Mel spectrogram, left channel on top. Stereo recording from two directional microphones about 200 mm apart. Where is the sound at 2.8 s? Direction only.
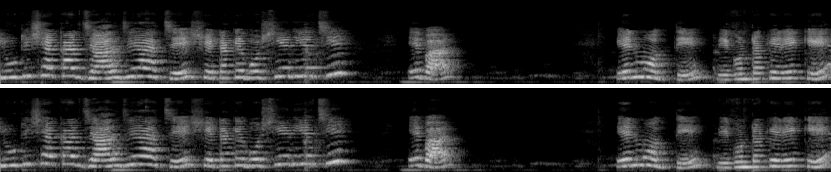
30° right (ahead or behind).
